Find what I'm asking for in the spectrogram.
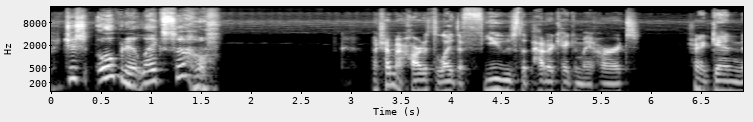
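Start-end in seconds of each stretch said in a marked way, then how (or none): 0.1-1.6 high, slow sweet pleading; imploring Rena. Acted. Rena imploring Keiichi to unchain, high and slow. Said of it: "imploring me to remove the chain".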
